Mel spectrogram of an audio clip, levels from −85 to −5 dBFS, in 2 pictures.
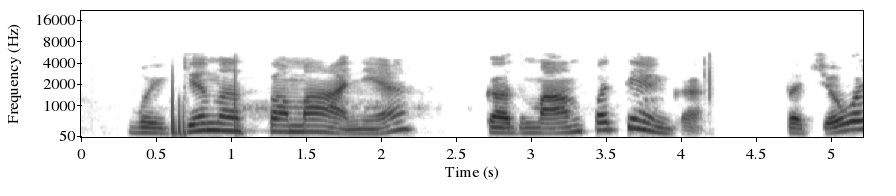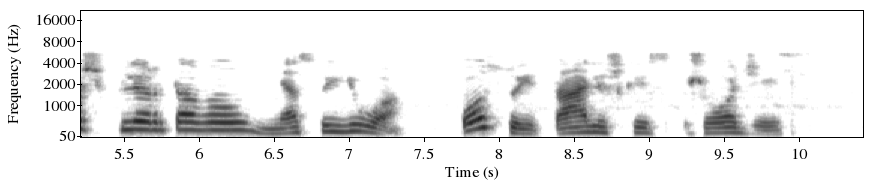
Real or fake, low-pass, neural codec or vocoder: real; 5.4 kHz; none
